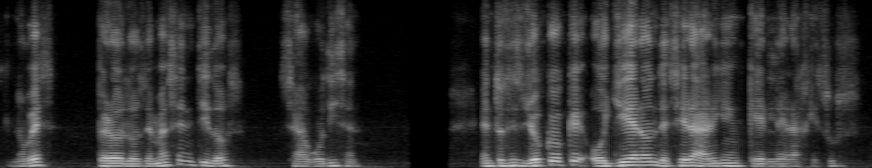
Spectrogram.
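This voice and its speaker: Animated preacher, dry sound. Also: male voice, mid-range voice, dry recording. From Mexico. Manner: animated, acts out voices from the scripture reading; clears his throat often. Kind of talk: sermon.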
